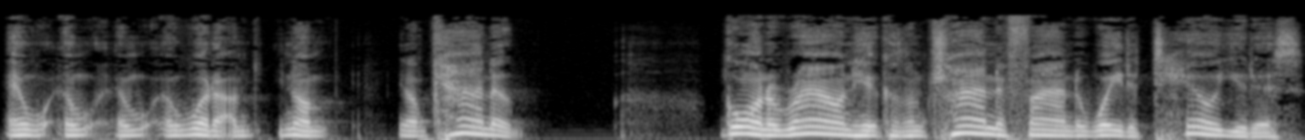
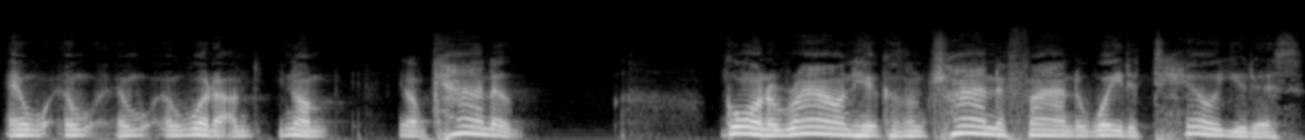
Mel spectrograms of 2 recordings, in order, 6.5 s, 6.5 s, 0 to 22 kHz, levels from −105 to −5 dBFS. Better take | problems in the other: first | muffled; very; fading above 2 kHz

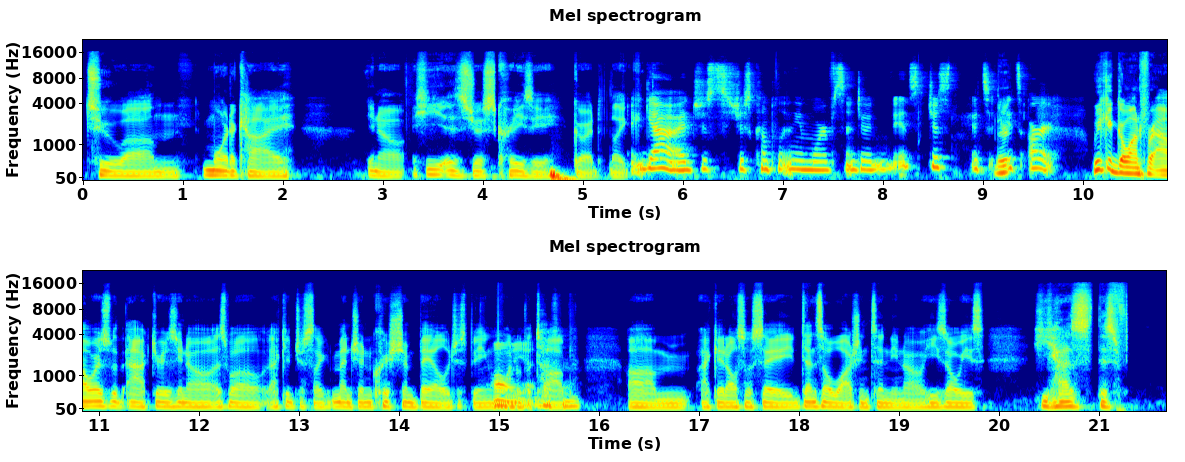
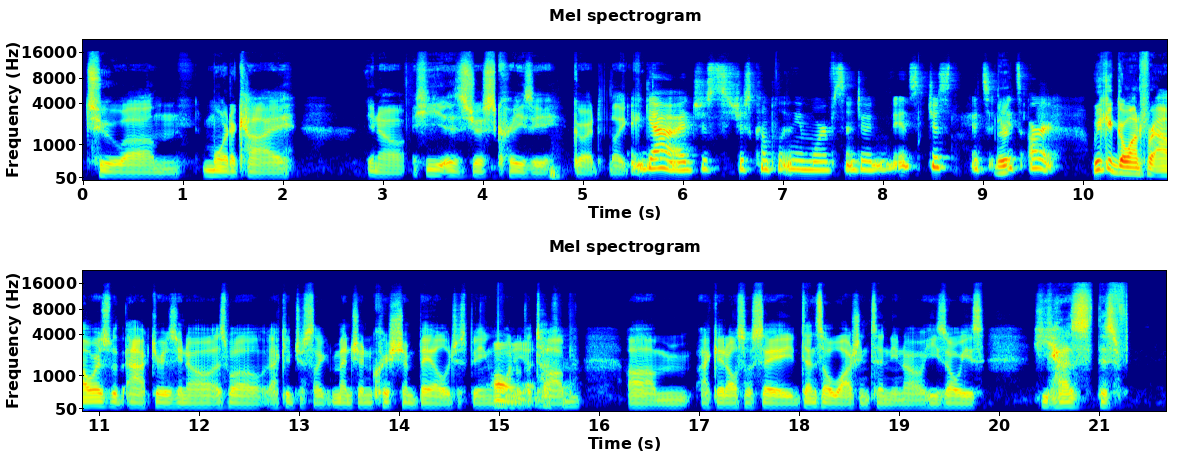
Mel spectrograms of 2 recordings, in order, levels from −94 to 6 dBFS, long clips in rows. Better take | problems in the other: first | thin; somewhat; fading below 300 Hz

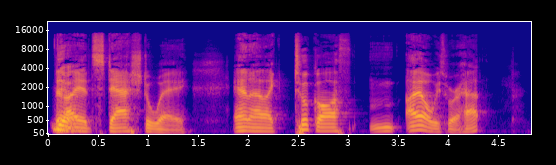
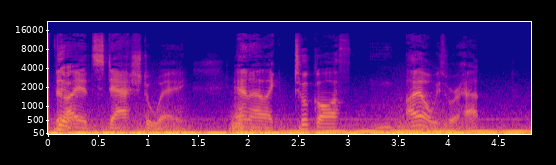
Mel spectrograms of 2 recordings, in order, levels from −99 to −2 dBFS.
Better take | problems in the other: first | low rumble; loud; throughout; 8 dB below the speech

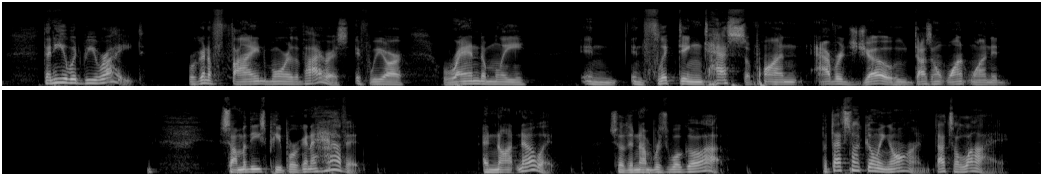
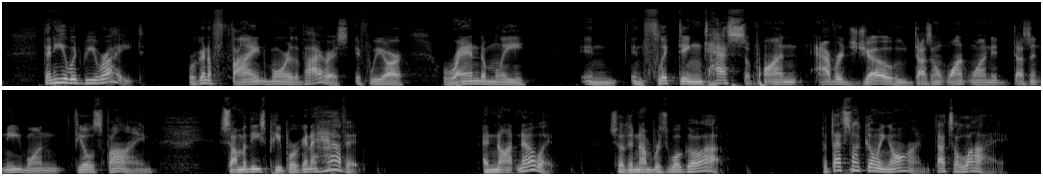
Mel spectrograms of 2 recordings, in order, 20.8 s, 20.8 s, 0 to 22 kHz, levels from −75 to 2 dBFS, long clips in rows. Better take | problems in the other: second | audio cutting out; at 10 s for 1.5 s

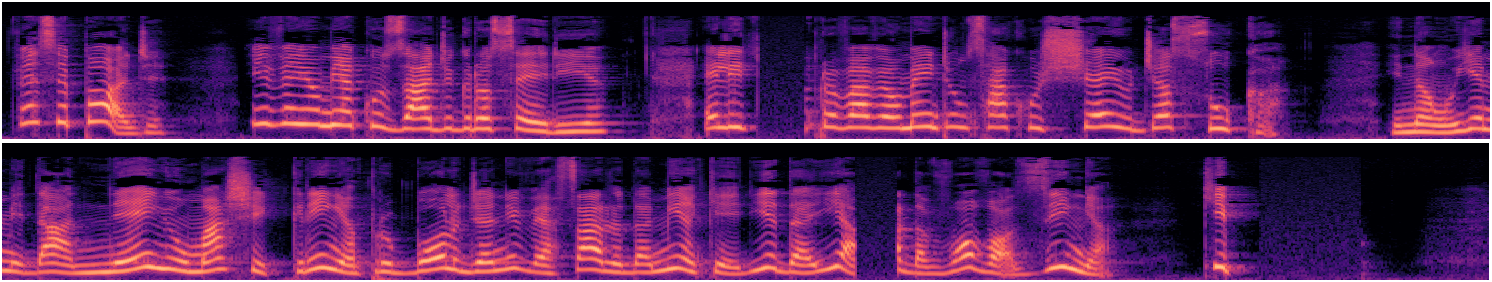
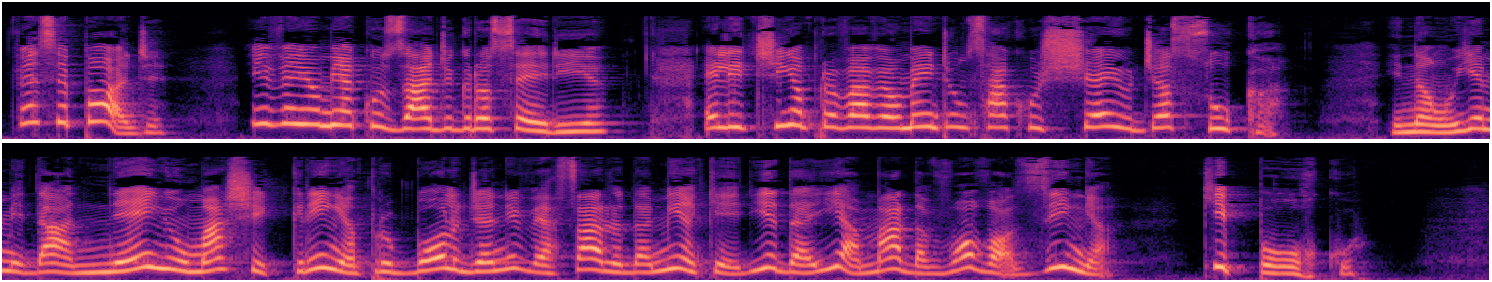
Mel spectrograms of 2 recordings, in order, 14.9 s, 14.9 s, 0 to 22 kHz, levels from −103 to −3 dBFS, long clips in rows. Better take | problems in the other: second | audio cutting out; at 4 s, at 12 s and at 14 s for 0.5 s

